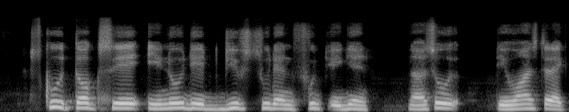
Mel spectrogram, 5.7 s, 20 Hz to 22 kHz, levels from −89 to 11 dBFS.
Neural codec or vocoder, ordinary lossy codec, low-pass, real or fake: codec, 24 kHz, 0.9 kbps, DualCodec; none; none; fake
